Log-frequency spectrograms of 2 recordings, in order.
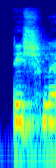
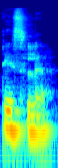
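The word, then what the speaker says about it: Tischler: think tishler is Carpenter okay tishler and not tisler there's a difference sure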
